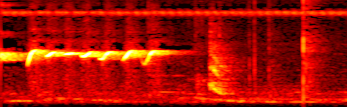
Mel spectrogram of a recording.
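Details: Red-breasted parakeet in lively night-time song, giving a rapid run of six short upslurred whistles on one pitch, then a falling buzzy note and a sharp click, with a steady high electronic tone throughout.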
